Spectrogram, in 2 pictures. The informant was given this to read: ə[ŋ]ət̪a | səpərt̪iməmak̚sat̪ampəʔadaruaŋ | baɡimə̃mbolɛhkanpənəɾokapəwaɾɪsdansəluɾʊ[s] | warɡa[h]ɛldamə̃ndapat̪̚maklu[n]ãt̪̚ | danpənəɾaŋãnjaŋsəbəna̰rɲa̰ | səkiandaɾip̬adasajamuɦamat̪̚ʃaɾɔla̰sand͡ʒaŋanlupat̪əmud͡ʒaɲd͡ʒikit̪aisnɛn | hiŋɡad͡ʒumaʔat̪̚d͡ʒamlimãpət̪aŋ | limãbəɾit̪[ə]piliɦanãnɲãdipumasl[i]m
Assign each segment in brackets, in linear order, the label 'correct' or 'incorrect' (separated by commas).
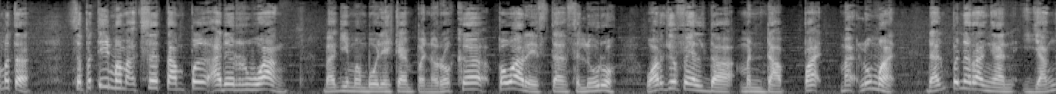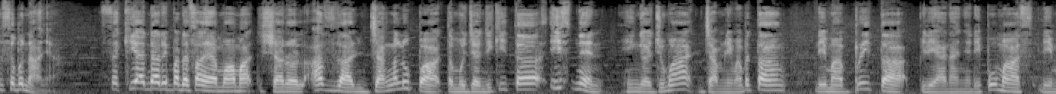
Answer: incorrect, incorrect, incorrect, incorrect, incorrect, correct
